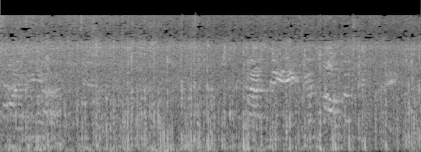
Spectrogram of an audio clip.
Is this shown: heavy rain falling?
yes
